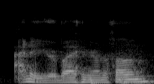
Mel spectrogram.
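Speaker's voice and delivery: plain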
